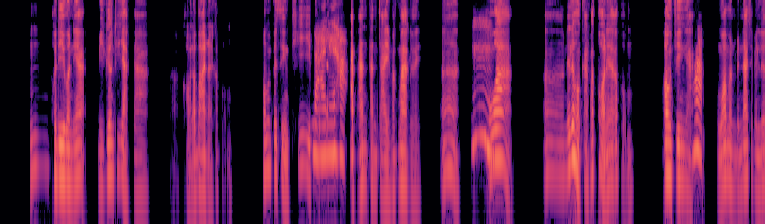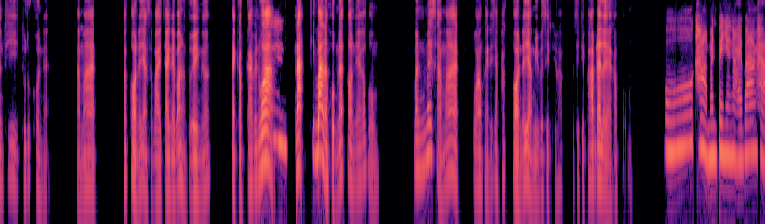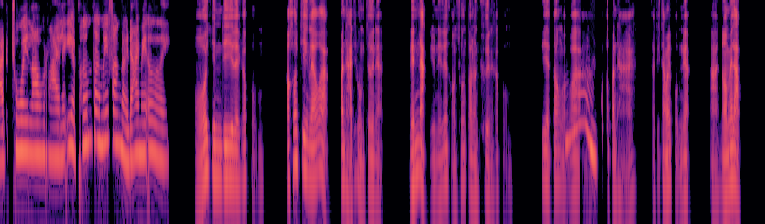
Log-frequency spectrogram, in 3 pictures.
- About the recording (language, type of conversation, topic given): Thai, advice, พักผ่อนอยู่บ้านแต่ยังรู้สึกเครียด ควรทำอย่างไรให้ผ่อนคลายได้บ้าง?
- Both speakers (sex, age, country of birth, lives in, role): female, 20-24, Thailand, Thailand, advisor; male, 45-49, Thailand, Thailand, user
- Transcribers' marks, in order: other background noise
